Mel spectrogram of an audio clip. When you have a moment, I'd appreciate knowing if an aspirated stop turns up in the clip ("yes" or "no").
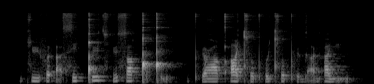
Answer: yes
